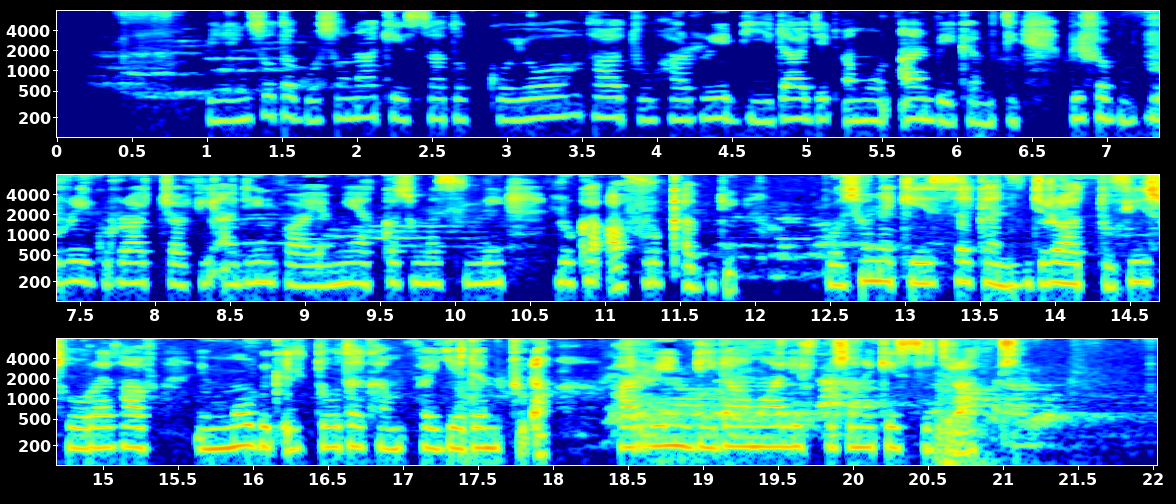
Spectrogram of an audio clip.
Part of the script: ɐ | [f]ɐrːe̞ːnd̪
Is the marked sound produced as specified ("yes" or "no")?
no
